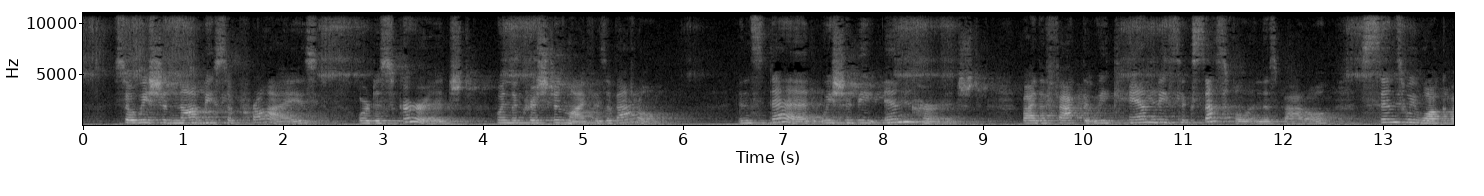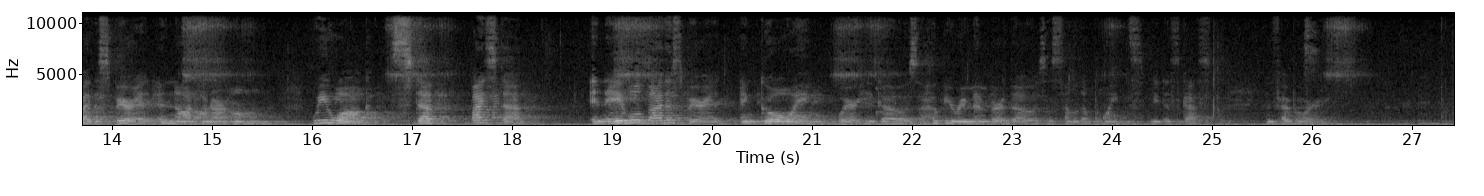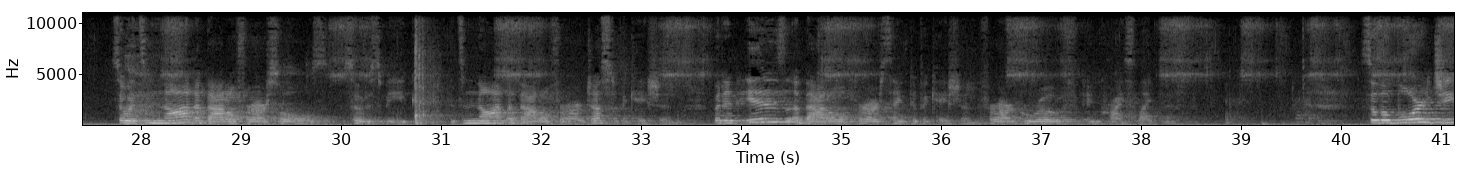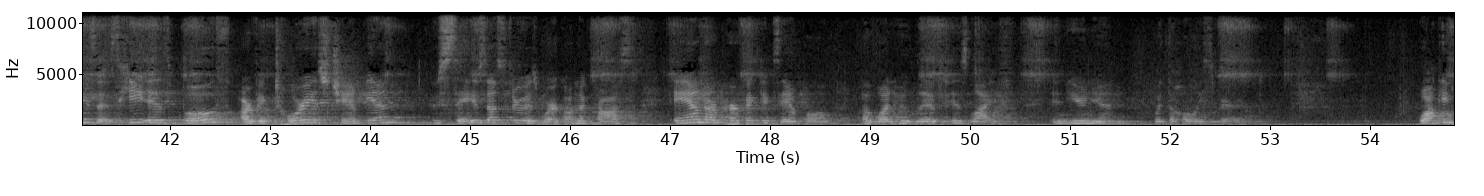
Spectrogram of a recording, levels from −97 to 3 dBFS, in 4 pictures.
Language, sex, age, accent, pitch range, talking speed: English, female, 40-59, American, 180-235 Hz, 150 wpm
